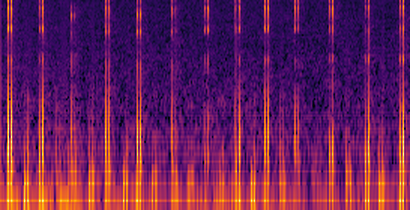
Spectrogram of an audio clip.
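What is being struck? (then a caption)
Steel tweezers. A pair of polished stainless steel tweezers with slanted tips is held in the fingertips just above a microphone, and the arms are pinched to click the metal tips together. Thirteen sharp, bright metallic clicks come at an uneven pace over a low, rumbling background, each dying away almost instantly.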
